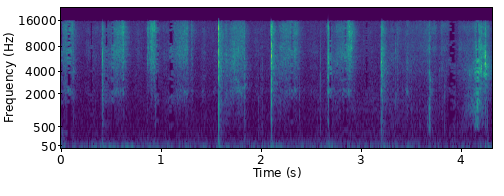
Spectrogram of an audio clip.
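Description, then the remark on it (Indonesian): Tarot cards being shuffled for a Gemini reading, with no one talking: a continuous papery swishing and rubbing, broken by several crisp, sharp card snaps at irregular intervals. “Kita bacakan sekarang kartu tarotnya untuk Gemini.”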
